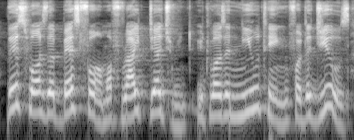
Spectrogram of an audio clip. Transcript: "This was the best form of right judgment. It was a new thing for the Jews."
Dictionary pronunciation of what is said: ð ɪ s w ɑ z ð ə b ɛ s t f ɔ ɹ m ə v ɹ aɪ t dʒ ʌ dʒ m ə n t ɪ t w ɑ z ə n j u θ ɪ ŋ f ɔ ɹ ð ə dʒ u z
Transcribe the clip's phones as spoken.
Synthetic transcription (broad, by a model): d ɪ s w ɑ z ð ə b ɛ s t f ɔ ɹ m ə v ɹ aɪ t dʒ ʌ dʒ m ə n t ɪ t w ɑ z ə n j u t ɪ ŋ f ɔ ɹ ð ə dʒ u z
